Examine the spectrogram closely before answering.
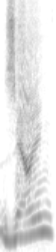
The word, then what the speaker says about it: Ziering: Ian, or I just found out it's pronounced Ian Ziering.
